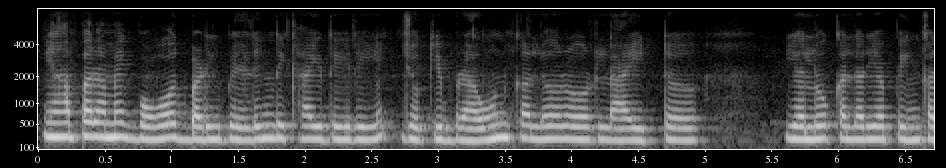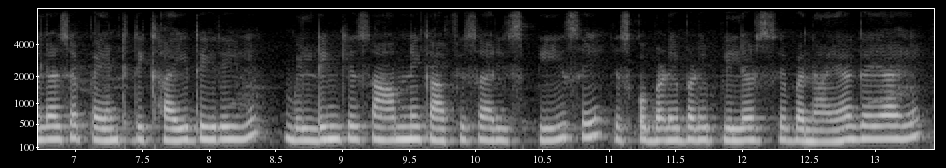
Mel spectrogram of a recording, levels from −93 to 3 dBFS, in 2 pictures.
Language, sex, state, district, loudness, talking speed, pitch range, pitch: Hindi, female, Chhattisgarh, Rajnandgaon, -23 LUFS, 185 wpm, 215-230 Hz, 225 Hz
